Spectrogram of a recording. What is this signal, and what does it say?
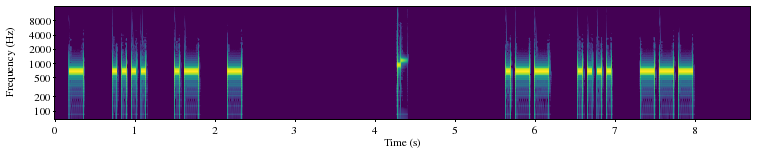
Morse code, heard as a keyed tone, about 20 wpm, spaced as for 14 wpm, 700 Hz. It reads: THAT WHO
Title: 237 Lesson 38f - Letter q - Words 20wpm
